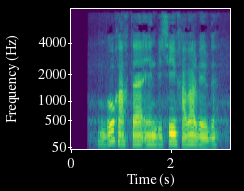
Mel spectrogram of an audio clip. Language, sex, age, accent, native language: Uzbek, male, 18-24, Toshkent viloyati, Uzbek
